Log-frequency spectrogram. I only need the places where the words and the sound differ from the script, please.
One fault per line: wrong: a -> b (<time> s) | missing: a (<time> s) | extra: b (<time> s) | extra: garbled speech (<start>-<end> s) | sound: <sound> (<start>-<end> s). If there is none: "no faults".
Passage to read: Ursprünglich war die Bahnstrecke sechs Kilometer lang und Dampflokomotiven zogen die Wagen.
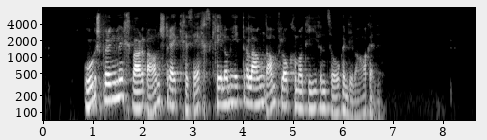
missing: die (2.0 s)
missing: und (4.4 s)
